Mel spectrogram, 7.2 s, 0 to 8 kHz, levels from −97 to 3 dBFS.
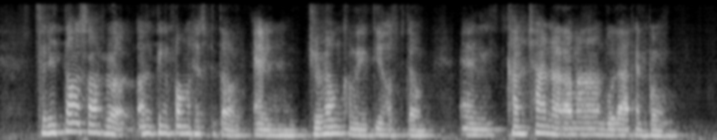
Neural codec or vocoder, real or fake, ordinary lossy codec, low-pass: codec, 16 kHz, 2 kbps, FreqCodec, smaller model; fake; none; 7.2 kHz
